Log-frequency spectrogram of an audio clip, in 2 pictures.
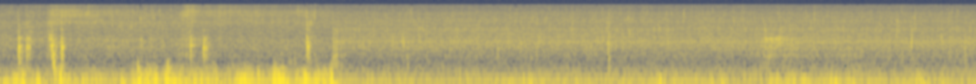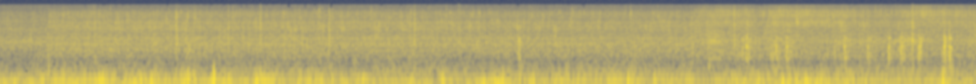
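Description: Spatula stirring diced potatoes frying in a metal pot over a campfire, scraping and knocking against the pot in the first few seconds and again near the end, with steady sizzling between.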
